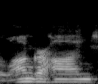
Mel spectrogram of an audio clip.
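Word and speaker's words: Langerhans: famously beta cells of longer hands or longer Hans as it's pronounced and it decreases blood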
